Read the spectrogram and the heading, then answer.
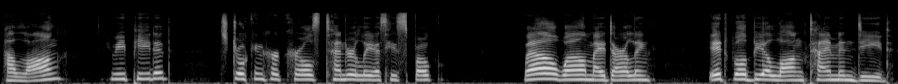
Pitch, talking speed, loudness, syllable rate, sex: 215 Hz, 145 wpm, -18 LUFS, 4.4 syllables/s, female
